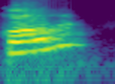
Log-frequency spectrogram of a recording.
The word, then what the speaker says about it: cómpramelo: Si yo la divido en sílabas, queda cómpramelo. Ahora identifico la sílaba tónica. Cómpramelo. Es ¿sale?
